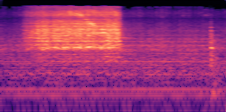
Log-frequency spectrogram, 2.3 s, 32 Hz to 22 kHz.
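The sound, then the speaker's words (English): An old bandsaw, built about 1953, cuts the dowel end off a wooden bat: a loud, rasping cut lasts about a second. The motor's steady hum carries on after it, and a small click comes near the end. “Bednark then cuts the dowel ends off using an old but reliable bandsaw.”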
